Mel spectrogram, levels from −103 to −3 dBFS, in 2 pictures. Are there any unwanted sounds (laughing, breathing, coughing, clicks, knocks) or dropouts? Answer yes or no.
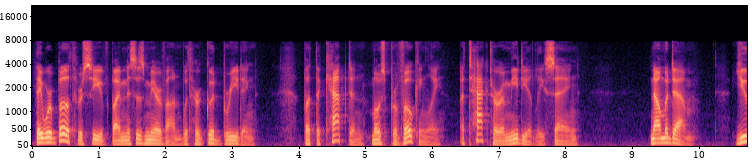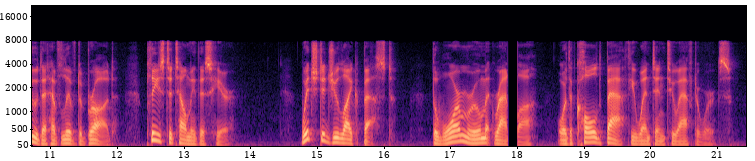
yes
